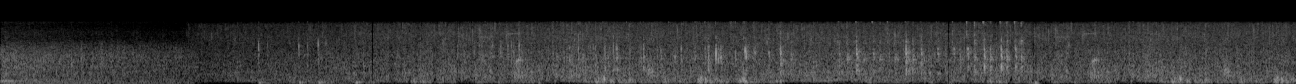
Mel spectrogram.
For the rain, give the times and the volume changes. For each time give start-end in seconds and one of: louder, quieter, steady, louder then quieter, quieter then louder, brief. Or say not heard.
0.0-12.9 louder.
